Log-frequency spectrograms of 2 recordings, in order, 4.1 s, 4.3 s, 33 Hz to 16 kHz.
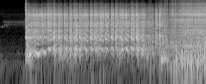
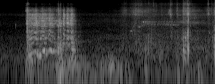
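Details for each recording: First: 1968 Ford LTD 390 FE two-barrel V8, off the road since 1999, cold start after about three years: cranks and catches at once with some throttle, then settles into a fairly even run; starts and runs fine. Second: 1968 Ford LTD with a 390 FE two-barrel, off the road since 1999, on a cold start attempt. About a second of hissy cranking never catches, likely fuel starved, since the accelerator pump may not work.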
